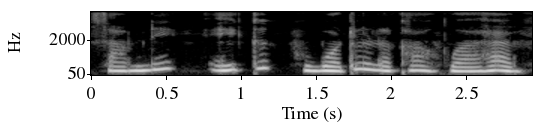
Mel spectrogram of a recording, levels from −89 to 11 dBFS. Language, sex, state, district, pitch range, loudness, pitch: Hindi, female, Jharkhand, Deoghar, 205-255 Hz, -14 LUFS, 215 Hz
